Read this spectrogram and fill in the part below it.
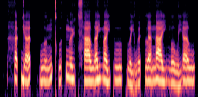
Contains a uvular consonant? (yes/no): no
